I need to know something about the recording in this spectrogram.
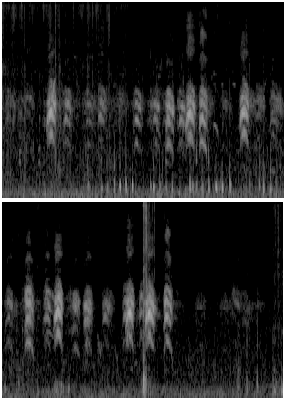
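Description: Small birds chirp in quick, repeated calls close by.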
